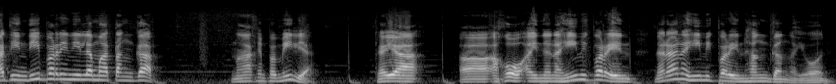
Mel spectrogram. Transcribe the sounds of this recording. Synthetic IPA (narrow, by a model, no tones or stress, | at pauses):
ʔɐt̪̚hɪnd̪ip̬ɐɾɪnːɪlamɐt̪ɐŋɡap̚ | nɐŋʔaːkɪŋpɐmiljɐ̰ | kɐjaʔ | aɐko̞ʔɐjnɐnɐɦiːmɪɡ̚pɐɾɪnːɐnaːnɐhiːmɪɡ̚pɐɾɪnɦɐŋɡaŋːɐ̰jo̞̰n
